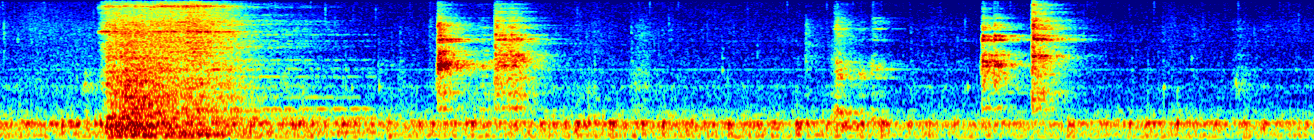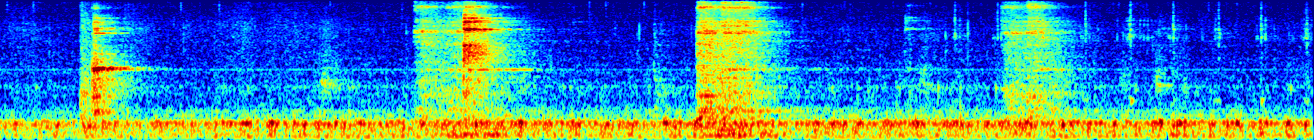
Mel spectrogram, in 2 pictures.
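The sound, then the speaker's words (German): Glass preserving jars clink and knock as they are loaded into an oven for sterilizing in home canning: a series of sharp, irregular clatters over a steady low hum. “also jetzt haben wir die Gläser im Ofen”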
